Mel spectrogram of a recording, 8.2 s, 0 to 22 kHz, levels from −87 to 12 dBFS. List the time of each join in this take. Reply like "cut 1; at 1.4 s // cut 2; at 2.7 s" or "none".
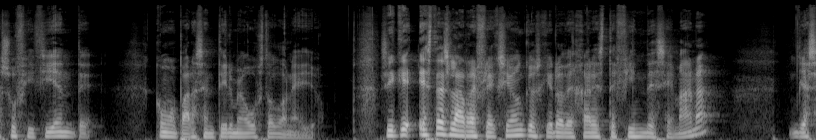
none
